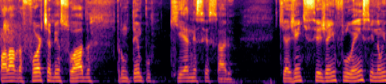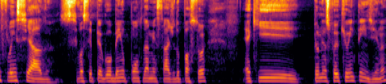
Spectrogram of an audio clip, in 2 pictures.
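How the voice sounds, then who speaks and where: With fairly even intonation, a man talks at a moderate pace in an ordinary speaking voice. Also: medium pitch for a man. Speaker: youth leader. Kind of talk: sermon.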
